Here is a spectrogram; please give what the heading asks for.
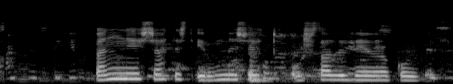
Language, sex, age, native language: Icelandic, male, 15, Icelandic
